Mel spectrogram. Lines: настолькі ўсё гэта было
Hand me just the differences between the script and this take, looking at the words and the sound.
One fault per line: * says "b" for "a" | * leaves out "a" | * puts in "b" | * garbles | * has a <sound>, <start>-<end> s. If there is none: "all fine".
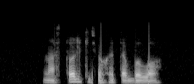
* has a dropout, 0.9-1.0 s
